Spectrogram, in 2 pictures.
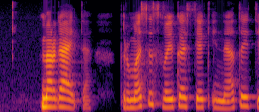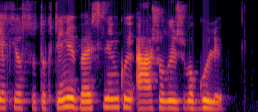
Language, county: Lithuanian, Vilnius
